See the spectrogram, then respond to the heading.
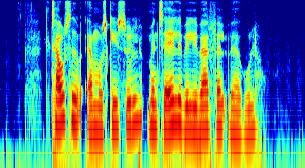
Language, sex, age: Danish, female, 44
